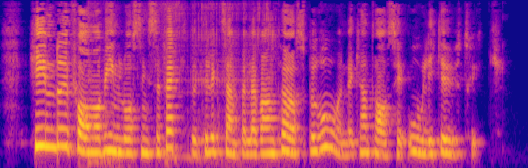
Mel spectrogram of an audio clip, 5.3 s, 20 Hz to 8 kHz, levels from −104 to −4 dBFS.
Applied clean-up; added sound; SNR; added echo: neural mask model RNNoise.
